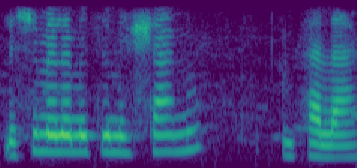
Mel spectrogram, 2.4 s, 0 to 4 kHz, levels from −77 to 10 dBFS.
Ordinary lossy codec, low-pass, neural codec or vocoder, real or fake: MP3, 32 kbps; 3.6 kHz; none; real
